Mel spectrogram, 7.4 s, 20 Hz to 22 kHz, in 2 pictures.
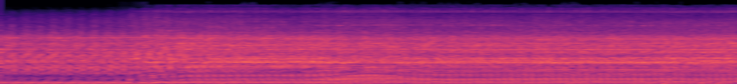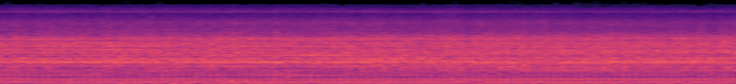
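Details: Polaris Sportsman 500 single after top-end rebuild, test ride without plastics: revs and settles with a loud rattling clatter over the exhaust beat; has power, source unknown, owner may check CVT clutch chatter.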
